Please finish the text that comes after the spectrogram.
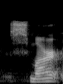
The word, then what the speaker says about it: SMAR7: Everybody, smart is spelled with a 7. It's SMAR7. It's pronounced smart.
